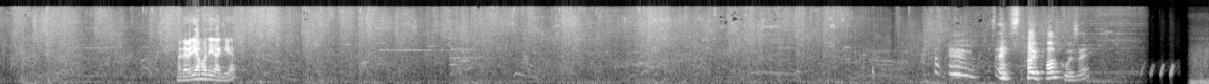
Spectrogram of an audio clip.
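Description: Video game fight effects clash and whoosh.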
